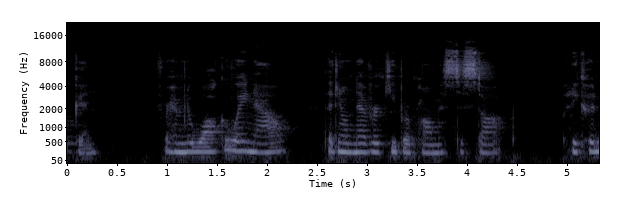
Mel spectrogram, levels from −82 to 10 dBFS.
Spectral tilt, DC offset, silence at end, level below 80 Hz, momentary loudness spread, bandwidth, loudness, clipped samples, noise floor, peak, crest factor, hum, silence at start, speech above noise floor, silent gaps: -2.5 dB/octave; under 0.1%; 0 s; -74 dBFS; 18 LU; 16.5 kHz; -40 LUFS; under 0.1%; -76 dBFS; -22 dBFS; 20 dB; none; 0 s; 35 dB; none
